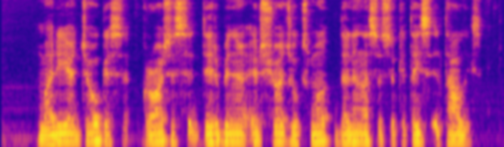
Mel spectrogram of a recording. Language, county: Lithuanian, Kaunas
